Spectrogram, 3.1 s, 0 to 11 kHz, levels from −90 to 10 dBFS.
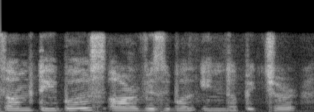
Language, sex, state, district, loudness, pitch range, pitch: English, male, Assam, Kamrup Metropolitan, -17 LUFS, 175-195 Hz, 180 Hz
